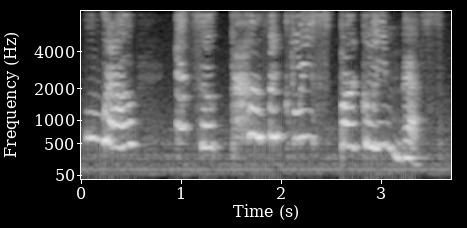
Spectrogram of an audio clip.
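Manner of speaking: high, slow amused reply; aunt forgiving the mess with a smile; smiling. A narrator's reading. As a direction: say it with a smile you can hear. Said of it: "Minnie says with a smile".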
